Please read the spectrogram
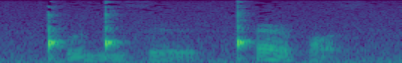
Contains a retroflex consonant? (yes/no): no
